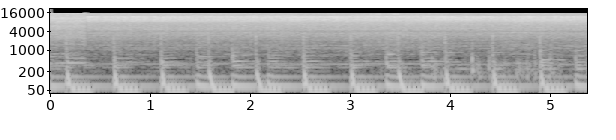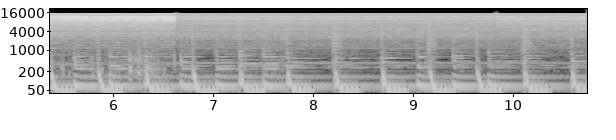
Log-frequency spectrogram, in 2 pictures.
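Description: Angle grinder with a wire-wheel brush scrubbing rust off a steel threaded rod, a loud high hiss that drops away sharply about two-thirds of the way through, under background music with a fast, steady beat.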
